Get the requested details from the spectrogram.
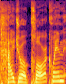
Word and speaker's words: hydroxychloroquine: You know, Donald Trump was talking about, and please help me with the pronunciation here, it's hydroxychloroquine.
